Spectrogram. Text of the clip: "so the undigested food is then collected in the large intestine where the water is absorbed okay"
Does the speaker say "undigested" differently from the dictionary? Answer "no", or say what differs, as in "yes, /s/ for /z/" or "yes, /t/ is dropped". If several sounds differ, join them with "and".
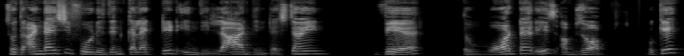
yes, /dʒ/ is dropped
